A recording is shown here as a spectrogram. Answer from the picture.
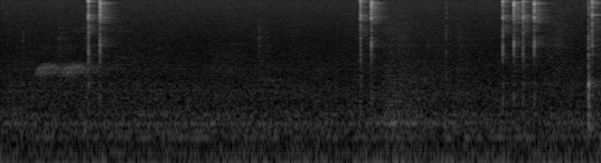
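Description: Computer mouse clicking a handful of times, some clicks in quick pairs, over a faint low hum.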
